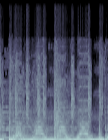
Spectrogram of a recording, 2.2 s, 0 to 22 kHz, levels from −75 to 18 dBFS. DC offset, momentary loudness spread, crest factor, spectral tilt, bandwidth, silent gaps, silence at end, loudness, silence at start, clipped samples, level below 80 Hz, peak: under 0.1%; 1 LU; 4 dB; -4.5 dB/octave; 16.5 kHz; none; 0 s; -6 LUFS; 0 s; 4%; -6 dBFS; 0 dBFS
